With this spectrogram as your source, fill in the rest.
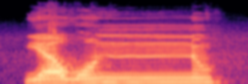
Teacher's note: Now notice I held the sound of the noon in my nose for a little bit. I didn't say yawunu. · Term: making gunna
